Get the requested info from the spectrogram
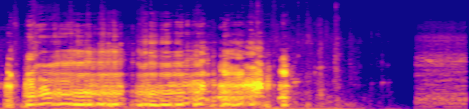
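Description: Warthog growling: two long, low growls of about a second each, then a short grunt. After a moment of silence a faint steady hum begins near the end.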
